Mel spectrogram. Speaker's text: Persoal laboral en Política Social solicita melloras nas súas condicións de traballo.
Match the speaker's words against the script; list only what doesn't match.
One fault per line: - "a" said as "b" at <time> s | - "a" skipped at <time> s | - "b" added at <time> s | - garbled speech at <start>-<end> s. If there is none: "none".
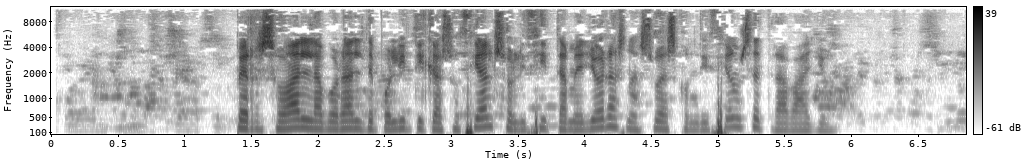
- "en" said as "de" at 2.4 s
